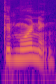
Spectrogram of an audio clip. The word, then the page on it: huomenta: /ˈhuɔ.men.tɑ/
